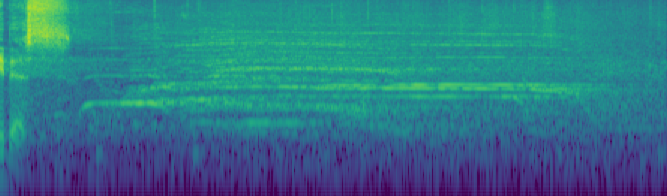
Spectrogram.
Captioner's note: audience cheering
